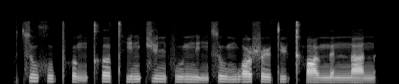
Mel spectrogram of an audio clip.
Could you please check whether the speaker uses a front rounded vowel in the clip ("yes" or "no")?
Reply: yes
